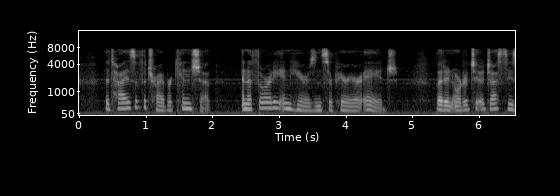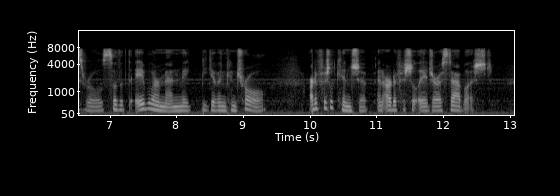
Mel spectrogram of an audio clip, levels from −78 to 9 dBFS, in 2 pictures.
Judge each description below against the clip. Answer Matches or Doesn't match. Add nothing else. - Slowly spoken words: Doesn't match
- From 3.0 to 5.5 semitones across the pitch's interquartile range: Matches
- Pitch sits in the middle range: Matches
